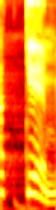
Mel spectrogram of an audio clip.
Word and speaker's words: came: सी का उच्चारण क्या करना है क, ए का एकले, एम से म, तो हो गया केम, यानी कि लास्ट वाला ई का उच्चारण नहीं करना है।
